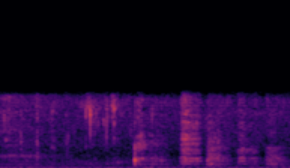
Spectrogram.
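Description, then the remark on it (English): A female dog inside a car pants right in a person's face, quick breathy huffs in a steady rhythm, loud, with no talking. “She's literally right in my face and br- panting into my face.”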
